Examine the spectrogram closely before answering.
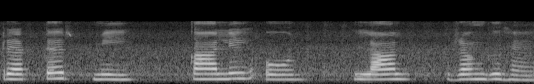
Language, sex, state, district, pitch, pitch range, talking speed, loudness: Hindi, female, Haryana, Charkhi Dadri, 240 Hz, 230-245 Hz, 80 wpm, -19 LUFS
